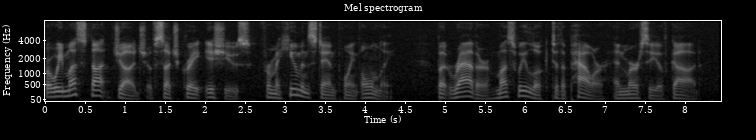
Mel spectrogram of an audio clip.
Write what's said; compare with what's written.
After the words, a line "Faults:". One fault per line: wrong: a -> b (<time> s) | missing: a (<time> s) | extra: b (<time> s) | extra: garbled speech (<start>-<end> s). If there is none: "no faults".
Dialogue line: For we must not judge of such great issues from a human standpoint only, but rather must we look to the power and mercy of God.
For we must not judge of such great issues from a human standpoint only, but rather must we look to the power and mercy of God.
Faults:
no faults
